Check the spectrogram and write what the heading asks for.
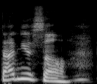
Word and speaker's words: Anusol: I believe it's pronounced Anusol. – Yeah, is it? Heck, it's so clearly no, Anusol. – The company says it's pronounced Anusol.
